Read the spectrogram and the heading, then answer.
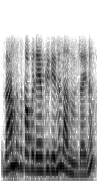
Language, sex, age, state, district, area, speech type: Nepali, female, 45-60, West Bengal, Darjeeling, rural, conversation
